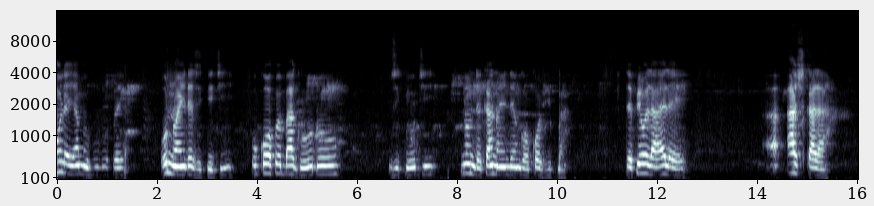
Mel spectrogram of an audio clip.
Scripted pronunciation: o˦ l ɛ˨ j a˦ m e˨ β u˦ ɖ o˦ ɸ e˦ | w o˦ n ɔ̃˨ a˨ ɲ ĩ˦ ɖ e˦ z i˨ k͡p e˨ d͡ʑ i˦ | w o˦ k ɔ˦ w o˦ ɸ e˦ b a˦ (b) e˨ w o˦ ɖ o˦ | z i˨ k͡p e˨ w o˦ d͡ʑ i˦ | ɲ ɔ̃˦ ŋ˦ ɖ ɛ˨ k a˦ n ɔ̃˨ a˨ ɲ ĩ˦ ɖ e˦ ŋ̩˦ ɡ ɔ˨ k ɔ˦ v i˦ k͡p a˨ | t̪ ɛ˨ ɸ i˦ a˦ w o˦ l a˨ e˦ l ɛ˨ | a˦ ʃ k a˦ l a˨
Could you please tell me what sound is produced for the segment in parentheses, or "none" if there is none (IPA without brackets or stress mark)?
ɡ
